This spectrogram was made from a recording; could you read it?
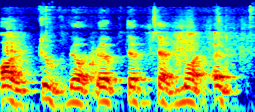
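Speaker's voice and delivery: gurgled, bubbling voice as if underwater. Showing listeners how the underwater line sounds: underwater bubbling voice. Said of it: "It goes like this".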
